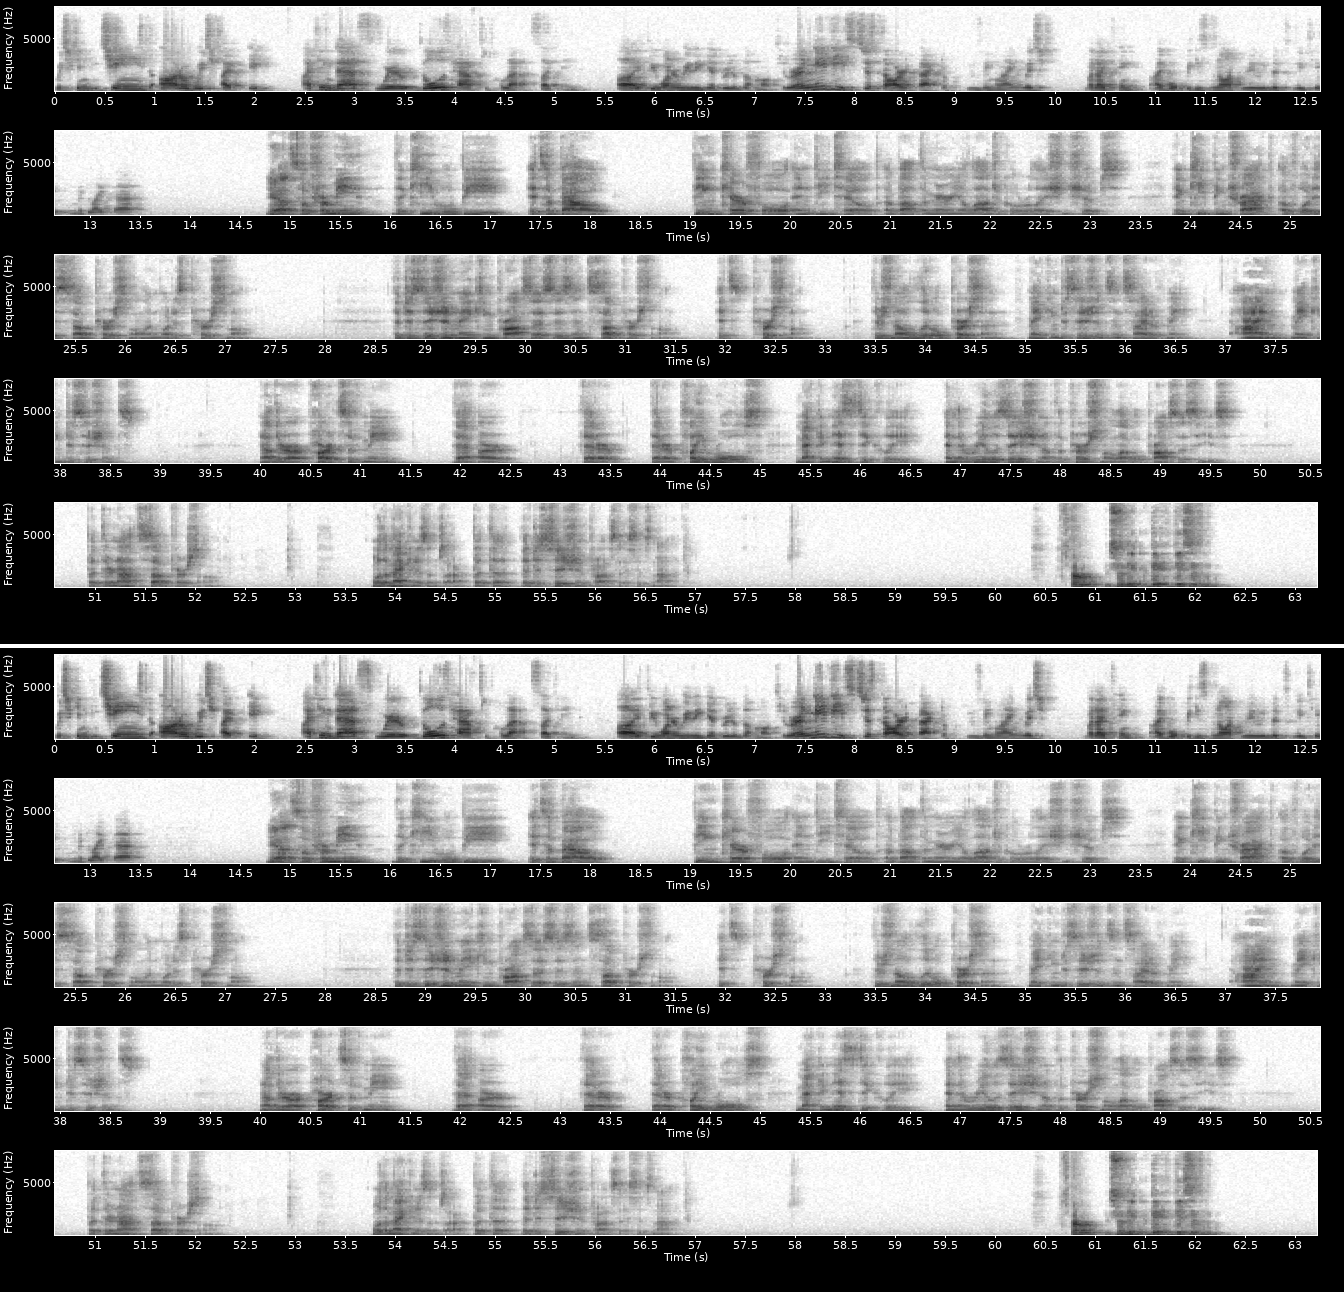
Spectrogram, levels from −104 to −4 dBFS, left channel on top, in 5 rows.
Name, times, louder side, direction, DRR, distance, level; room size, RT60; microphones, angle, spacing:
voice 1, 0.0-2.0 2.5-4.2 4.5-5.2 5.6-8.8 9.1-9.9 10.3-13.4, right 3 dB, 60° right, 2 dB, 2.1 m, -26 dB
voice 2, 14.8-17.1 17.4-18.1 19.0-23.3 23.8-27.2 28.7-31.5 31.9-32.8 33.5-34.8 35.0-36.6 37.0-38.7 40.0-41.4 41.9-42.5 43.2-43.5 43.9-45.0 45.4-46.5 46.8-49.7 50.9-52.2 53.8-56.8, left 2 dB, 90° left, 3 dB, 7.4 m, -35 dB
voice 3, 60.8-62.1, left 1 dB, 15° left, 2 dB, 6.8 m, -28 dB
20.0 x 14.0 x 2.6 m, 0.30 s
head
